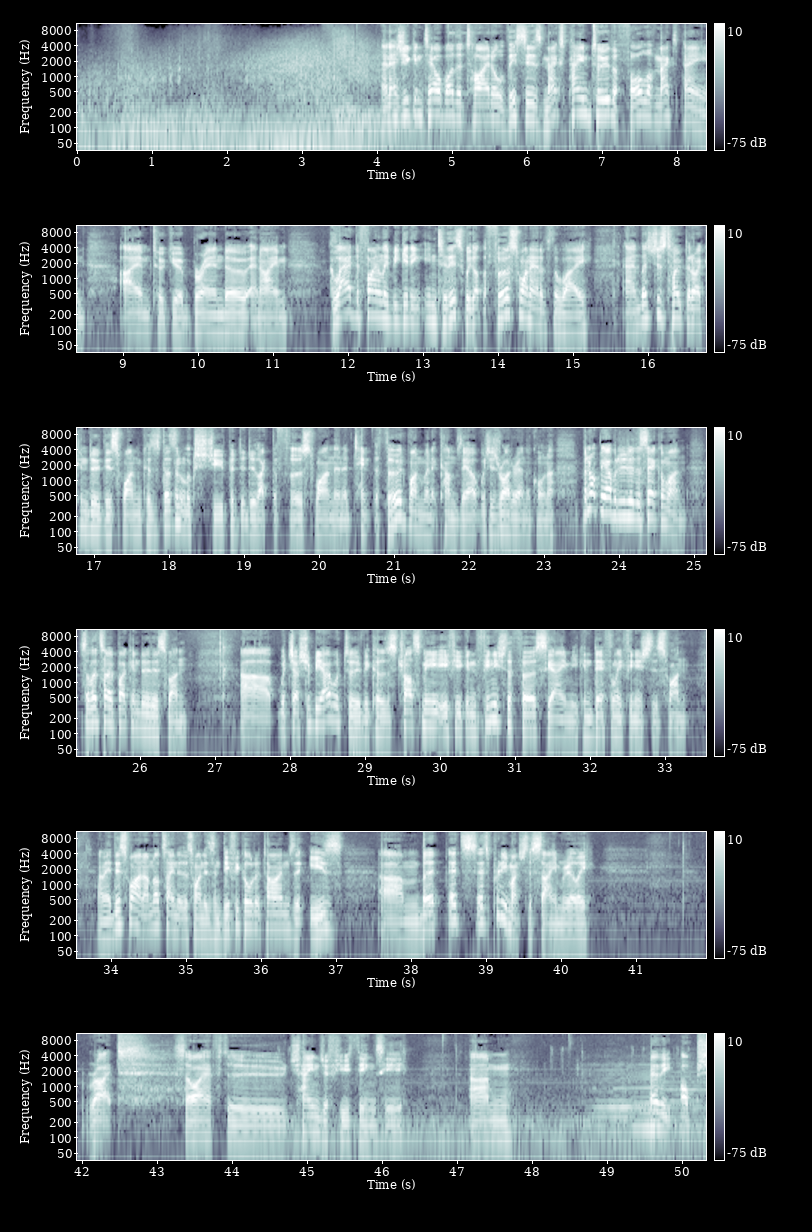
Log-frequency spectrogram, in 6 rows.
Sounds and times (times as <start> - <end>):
Speech: 4.0 - 11.2, 11.8 - 40.4, 42.0 - 46.3, 47.2 - 47.8, 49.6 - 50.3.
